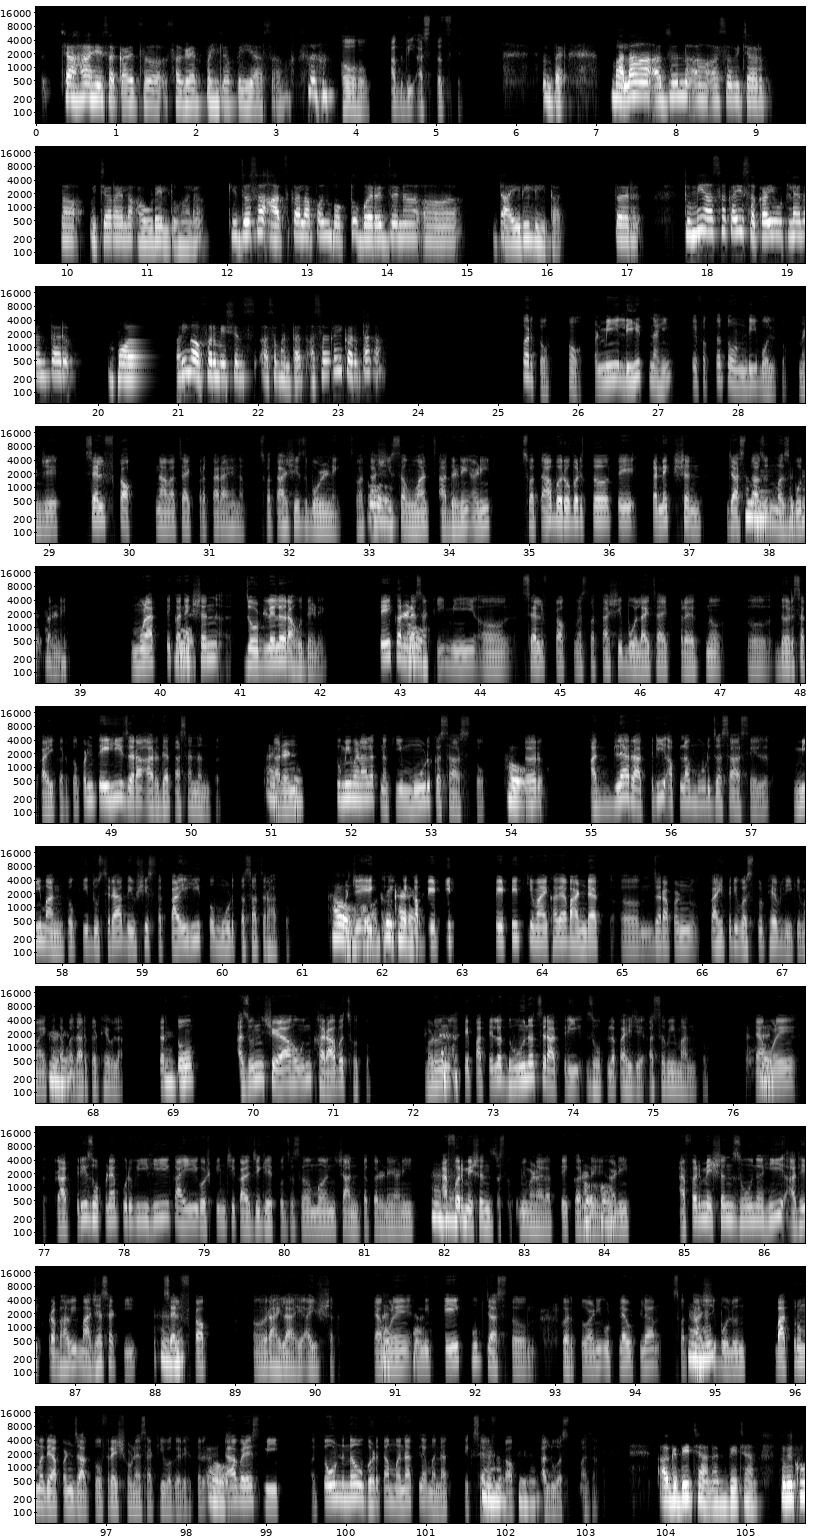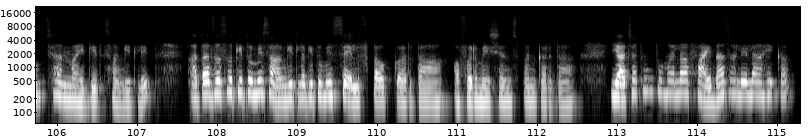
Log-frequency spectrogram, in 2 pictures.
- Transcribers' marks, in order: other background noise; chuckle; tapping; distorted speech; in English: "अफर्मेशन"; in English: "सेल्फ टॉक"; unintelligible speech; in English: "सेल्फ टॉक"; chuckle; unintelligible speech; in English: "ॲफर्मेशन"; in English: "ॲफर्मेशन्स"; in English: "सेल्फ टॉक"; in English: "फ्रेश"; in English: "सेल्फ टॉक"; in English: "सेल्फ टॉक"; in English: "अफर्मेशन्स"
- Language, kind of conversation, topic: Marathi, podcast, सकाळी उठल्यावर तुम्ही सर्वप्रथम काय करता?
